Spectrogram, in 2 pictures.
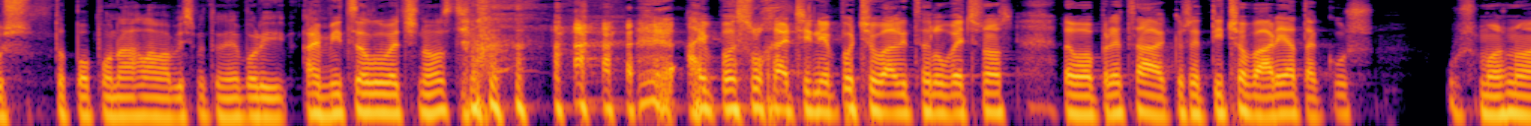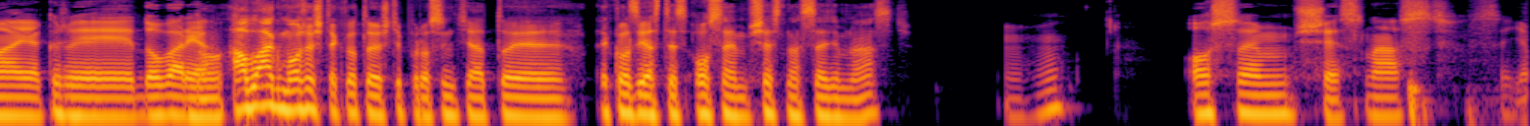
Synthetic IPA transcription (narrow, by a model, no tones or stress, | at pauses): uʃt̪ɔpɔpɔnaːɦlaːmabizmɛt̪uɲɛbɔliajmit͡sɛluːʋɛt͡ʃnɔsc | ajpɔsluxaːt͡ʃiɲɛpɔt͡ʃuːʋalit͡sɛluːʋɛt͡ʃnɔsc̚lɛbɔpɾɛt̪saakɔʒɛt̪iːt͡ʃɔʋaɾɪat̪aɡuʃ | uʒmɔʒnɔajakɔʒɛɛd̪ɔʋaɾɪaʔalɛbɔaɡmʊɔʒɛʃt̪ak̚t̪ɔt̪ɔɛʃcɛpɾɔsimcaːt̪ɔjɛ | ɛklɛziast̪ɛsɔsɛmʃɛsnaːstsɛɟɛmnaːsc | m̩ɦ̩ | ʔɔsɛmʃɛsnaːscsɛɟɛ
